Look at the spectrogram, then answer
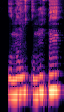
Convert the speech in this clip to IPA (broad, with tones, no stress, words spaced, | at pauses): o˨nɔ̃˧vi˦˨ ɡʷe˨mũ˦˨k͡pɛ̃˦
